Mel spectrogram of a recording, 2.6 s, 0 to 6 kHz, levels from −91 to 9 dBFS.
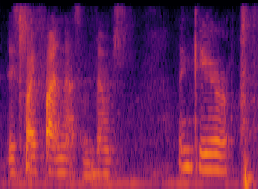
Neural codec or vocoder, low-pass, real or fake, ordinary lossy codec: codec, 16 kHz, 1.1 kbps, Voila-Tokenizer; 5.4 kHz; fake; none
